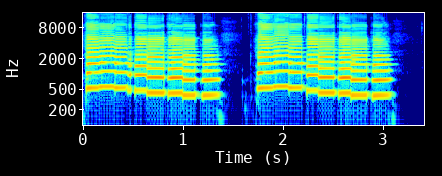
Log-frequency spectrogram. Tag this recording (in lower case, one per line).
music
wind instrument
musical instrument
